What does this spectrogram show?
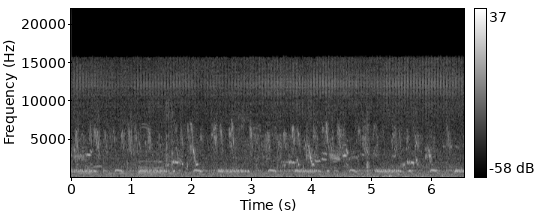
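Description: Birds calling: a low call repeated steadily a little over once a second, with many short, high chirps over it.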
